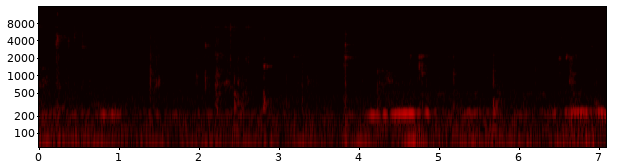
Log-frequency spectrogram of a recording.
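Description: A bite into a slice of pizza followed by close-miked chewing: irregular soft mouth clicks and smacks, over a faint steady low hum.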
